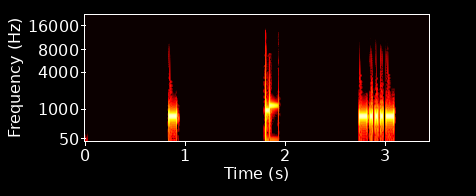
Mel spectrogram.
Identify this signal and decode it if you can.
Morse code, heard as a keyed tone, about 44 wpm, 700 Hz. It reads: T <BT>
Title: Single Character (Letter:Number:Punctuation:Prosign) 45wpm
